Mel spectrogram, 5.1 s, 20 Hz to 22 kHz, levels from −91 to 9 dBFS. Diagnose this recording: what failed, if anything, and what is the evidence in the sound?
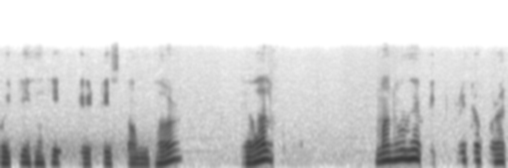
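The speech ducks in three stretches. From 0.00 to 1.56 s it dips by about 10 dB over roughly a second. From 2.31 to 3.10 s it drops sharply, by about 30 dB, for around half a second. From 4.11 s to the end it sinks by about 25 dB. This is likely speech suppressed in double talk at the call-processing stage: the echo canceller could not tell the local talker from loudspeaker echo, so it attenuated both.

From 0.13 to 1.24 s a faint second voice sits underneath the talker, about 30 dB lower. That is likely the other side's voice leaking through. The echo canceller left part of the far-end signal, played on the loudspeaker, in the microphone feed, so it reaches the recording as residual echo.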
